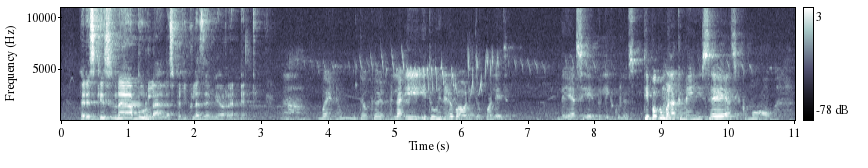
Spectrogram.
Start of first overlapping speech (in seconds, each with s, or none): none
